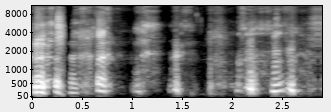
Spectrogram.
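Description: Several short coughing bursts break out amid laughter, arriving in uneven clusters with brief gaps between them.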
